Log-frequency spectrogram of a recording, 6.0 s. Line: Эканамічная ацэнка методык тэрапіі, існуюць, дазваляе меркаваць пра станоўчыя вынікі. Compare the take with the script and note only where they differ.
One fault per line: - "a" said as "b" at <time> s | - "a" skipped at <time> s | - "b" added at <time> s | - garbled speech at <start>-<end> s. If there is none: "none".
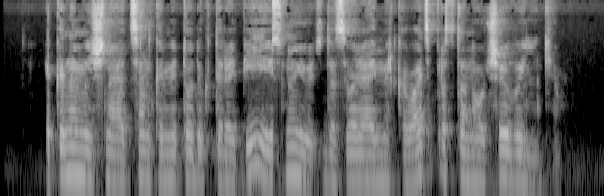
none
